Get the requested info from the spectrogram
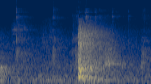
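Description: Table tennis rally: the ball gives sharp, short clicks off bats and table, echoing in a large hall. A louder, longer burst comes a little over a second in.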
